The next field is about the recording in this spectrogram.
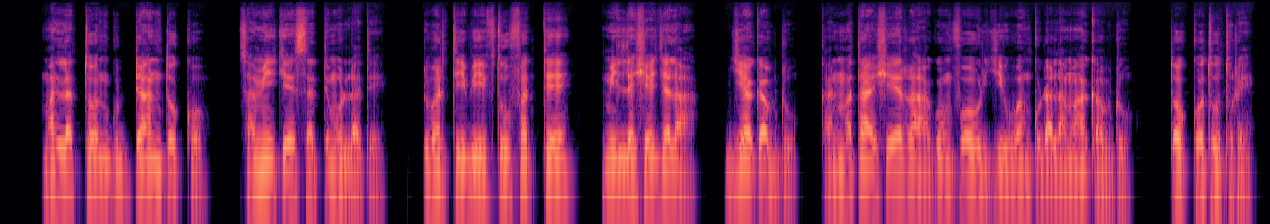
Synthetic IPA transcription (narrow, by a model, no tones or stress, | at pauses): mɐlːɐt̪ːo̞ːŋɡʊd̪ːaːnt̪ɔkːɔ | sɐmiːke̞ːsːɐt̪ːɪmʊlʔɐt̪ɛ̰ | d̪̥ʊbɐɾt̪iːbiːft̪uːfːɐt̪ːe̞ː | miːlːɐʃe̞ːd͡ʒɐlaː | d͡ʒɪʔɐkʼɐbd̪ʊ | kɐnmɐt̪aːɪʃeːɪrːaːɡɔmfohʊɾd͡ʒiːwːɐŋkʊᶑɐlɐmaːkʼɐbd̪ʊ | t̪ɔkːɔt̪ʊt̪ʊɾɛ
